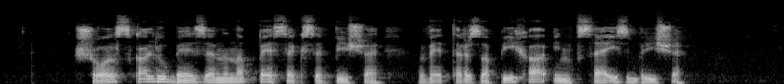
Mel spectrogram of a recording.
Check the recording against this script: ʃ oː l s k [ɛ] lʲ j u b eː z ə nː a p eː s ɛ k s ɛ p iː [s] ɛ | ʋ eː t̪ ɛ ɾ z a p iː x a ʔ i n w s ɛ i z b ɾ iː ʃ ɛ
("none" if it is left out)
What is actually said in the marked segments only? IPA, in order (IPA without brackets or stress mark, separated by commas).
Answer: a, ʃ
